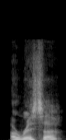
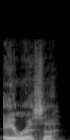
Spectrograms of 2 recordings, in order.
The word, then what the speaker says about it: ERISA: Retirement Income Security Act, which they call it ERISA or ERISA, Doug. ERISA. That means we're going to pronounce it ERISA then.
